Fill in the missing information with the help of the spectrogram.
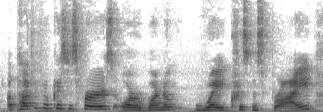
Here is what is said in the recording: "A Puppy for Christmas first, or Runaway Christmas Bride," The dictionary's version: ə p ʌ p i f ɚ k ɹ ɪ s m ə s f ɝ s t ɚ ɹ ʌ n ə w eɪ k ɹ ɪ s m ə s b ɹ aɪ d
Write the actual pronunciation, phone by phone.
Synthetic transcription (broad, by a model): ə p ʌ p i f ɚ k ɹ ɪ s m ə s f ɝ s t ɚ w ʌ n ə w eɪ k ɹ ɪ s m ə s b ɹ aɪ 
